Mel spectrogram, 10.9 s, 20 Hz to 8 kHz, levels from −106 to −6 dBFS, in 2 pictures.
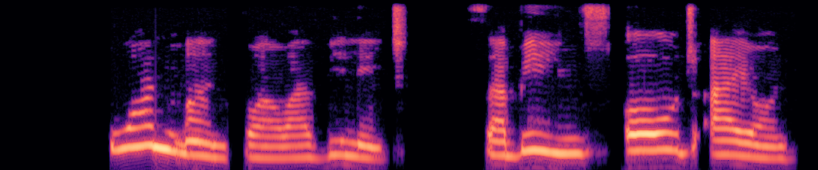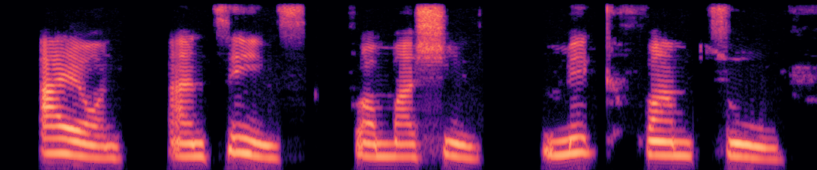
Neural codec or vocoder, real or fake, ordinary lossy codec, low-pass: none; real; none; 7.2 kHz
